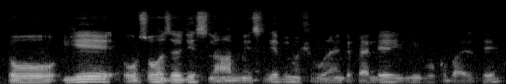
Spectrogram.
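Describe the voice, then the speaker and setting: A man's voice: lowish voice, fairly even intonation, vocal fry, darkish tone, slight background noise, low-quality recording. A man with a Pakistani accent giving an online lecture, rambling with many fillers and slipping into English. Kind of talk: online lecture, casual explaining.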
